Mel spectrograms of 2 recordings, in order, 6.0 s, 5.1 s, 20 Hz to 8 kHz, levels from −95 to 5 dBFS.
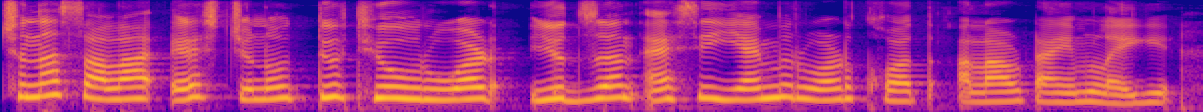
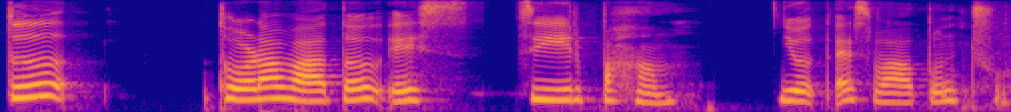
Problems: background sounds at intervals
